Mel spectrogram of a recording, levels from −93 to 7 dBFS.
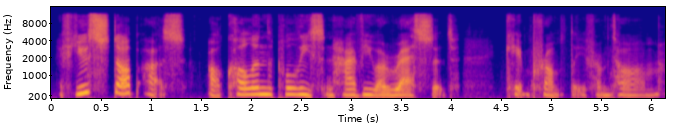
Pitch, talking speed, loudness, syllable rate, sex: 235 Hz, 165 wpm, -20 LUFS, 4.2 syllables/s, female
